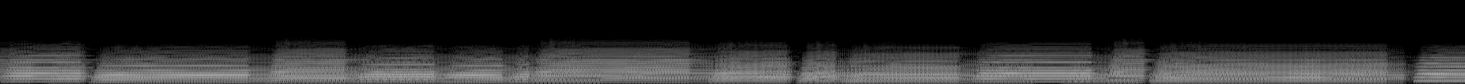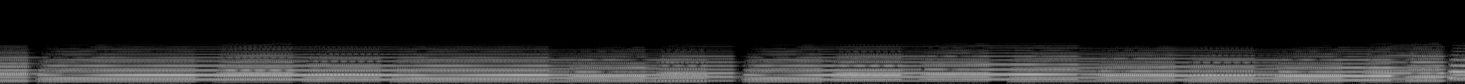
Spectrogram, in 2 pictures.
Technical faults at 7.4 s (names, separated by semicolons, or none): none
